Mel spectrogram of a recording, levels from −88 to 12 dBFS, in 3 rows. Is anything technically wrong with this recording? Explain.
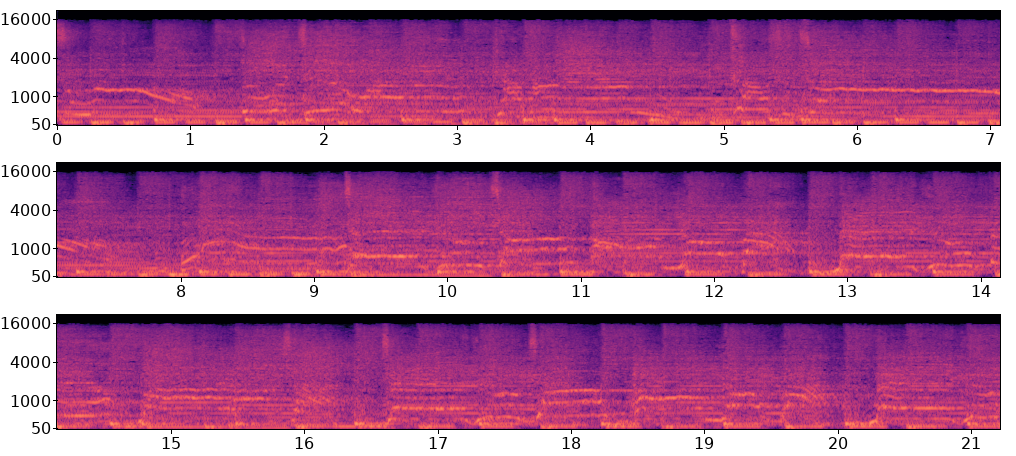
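Yes. Sample clock jitter runs throughout: the converter's clock wanders by around a microsecond, so samples land slightly off time, leaving an error roughly 40 dB below the signal. It sounds like hiss that swells on loud, bright passages and vanishes in silence, unlike a steady noise floor.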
